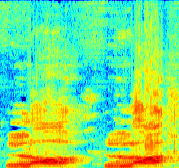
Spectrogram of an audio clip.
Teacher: জিহ্বার যে মাথা রয়েছে সেটি কিন্তু উপরে যাতে মাড়ির সাথে লেগে যাবে, পাশাপাশি দেখবেন 2 দিকে যে ফাঁকা জায়গা আছে এখান দিয়ে বাতাস বের হয়ে যাবে। এই যে পাশ দিয়ে যে বাতাসটা বের হয়ে যাচ্ছে এ কারণে বলা হচ্ছে পার্শ্বিক ধ্বনি।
